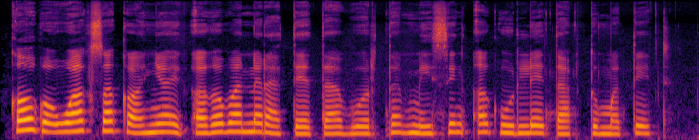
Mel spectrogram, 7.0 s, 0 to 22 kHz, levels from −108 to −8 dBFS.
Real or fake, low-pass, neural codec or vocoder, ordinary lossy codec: real; none; none; none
